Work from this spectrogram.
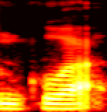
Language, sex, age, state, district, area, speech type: Santali, male, 18-30, Jharkhand, East Singhbhum, rural, spontaneous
